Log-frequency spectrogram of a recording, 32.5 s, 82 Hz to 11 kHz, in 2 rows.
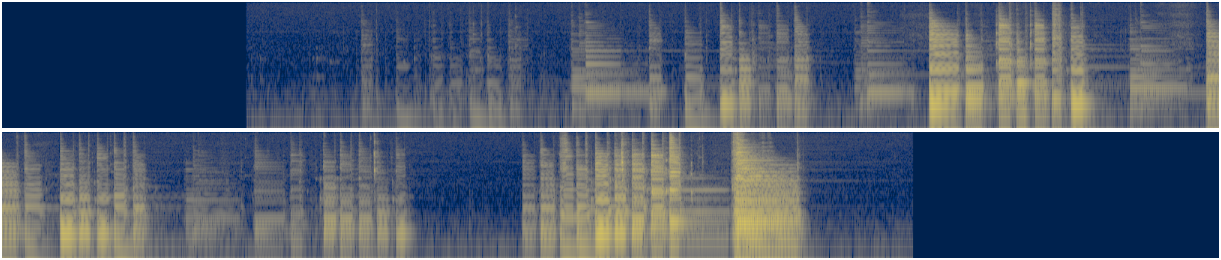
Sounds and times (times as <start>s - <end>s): Strum: 23.2s - 27.0s.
